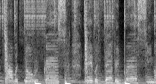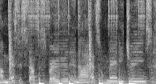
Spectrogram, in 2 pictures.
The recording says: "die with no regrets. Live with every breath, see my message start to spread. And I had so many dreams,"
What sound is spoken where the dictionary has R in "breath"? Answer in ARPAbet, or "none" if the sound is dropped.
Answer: none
